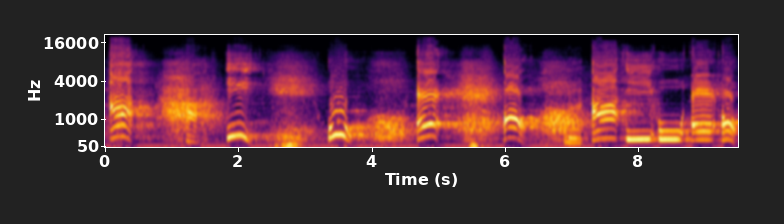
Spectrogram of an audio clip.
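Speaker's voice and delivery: A, I, U, E, O fully articulated; vocal drill, each vowel wide and distinct; clear articulation. Shown as a demonstration. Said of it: "Ya, jelas".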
